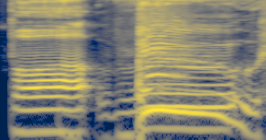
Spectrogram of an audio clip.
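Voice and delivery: loud, hugely stretched "brutal"; drawn-out brutal. Real, not acted. Co-host judging Ramsey's speech, loud drawn-out mockery. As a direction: bellow the word and drag out each syllable. Mocking how bad the speech was.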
